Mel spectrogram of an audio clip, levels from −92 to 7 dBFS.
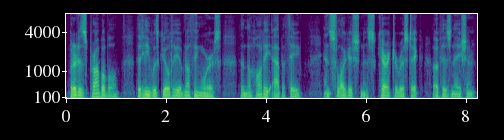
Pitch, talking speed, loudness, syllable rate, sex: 85 Hz, 155 wpm, -21 LUFS, 5.5 syllables/s, male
